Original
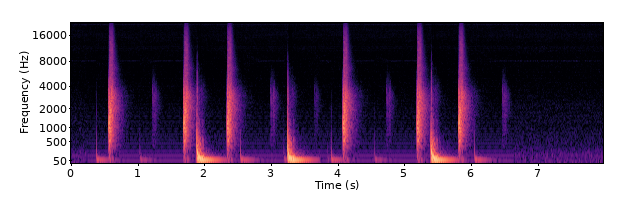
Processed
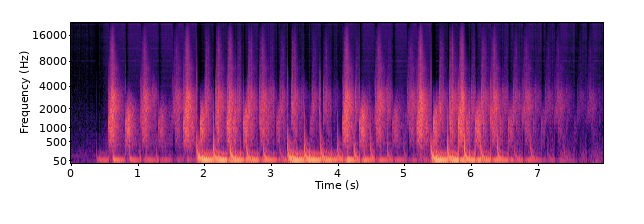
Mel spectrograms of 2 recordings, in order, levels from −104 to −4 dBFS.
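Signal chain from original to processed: compressor, threshold -29 dBFS, peak gain reduction 11.5 dB; split-band echo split 1700 Hz, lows 0.249 s, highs 0.481 s, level -3 dB; transient shaper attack -11 dB, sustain +11 dB; gain +4.5 dB

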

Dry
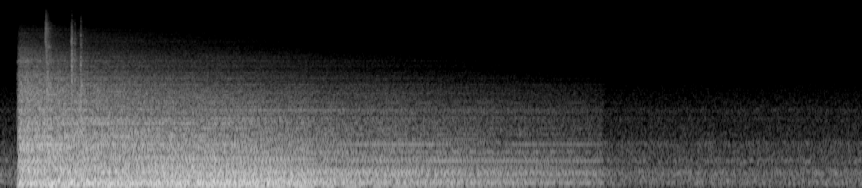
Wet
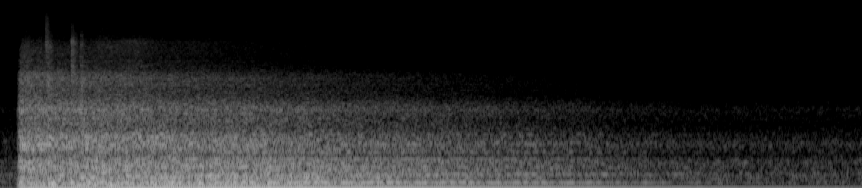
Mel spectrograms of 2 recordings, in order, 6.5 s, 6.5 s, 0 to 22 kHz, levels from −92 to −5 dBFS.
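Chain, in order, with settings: half-wave gain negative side -12 dB; ripple EQ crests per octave 1, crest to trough 8 dB; diffused feedback echo 0.463 s, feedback 41%, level -6 dB; low-pass opened by the level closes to 3000 Hz, open at -24 dBFS; ensemble effect; gain -7.5 dB

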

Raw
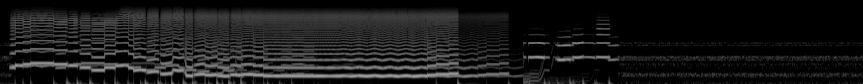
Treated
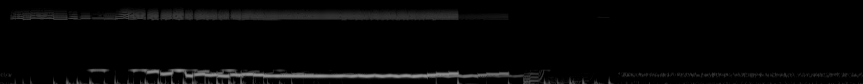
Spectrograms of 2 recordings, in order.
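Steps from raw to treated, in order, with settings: FFT band-reject 660–8300 Hz; dynamic EQ 190 Hz, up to +3 dB, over -49 dBFS, Q 0.78; gain -3.5 dB

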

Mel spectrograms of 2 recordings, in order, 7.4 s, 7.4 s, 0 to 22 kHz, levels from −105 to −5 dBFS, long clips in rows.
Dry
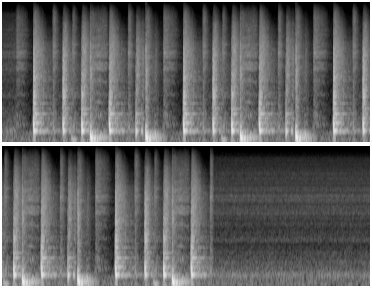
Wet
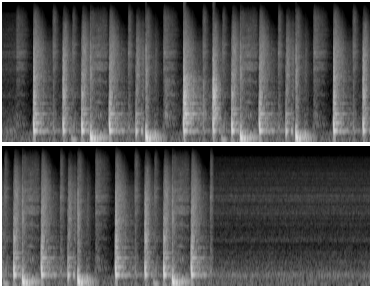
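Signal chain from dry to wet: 1.63–2.19 band shelf 1200 Hz +10.5 dB 2.5 oct; hard clip -12 dBFS, distortion -18 dB; gain -6.5 dB

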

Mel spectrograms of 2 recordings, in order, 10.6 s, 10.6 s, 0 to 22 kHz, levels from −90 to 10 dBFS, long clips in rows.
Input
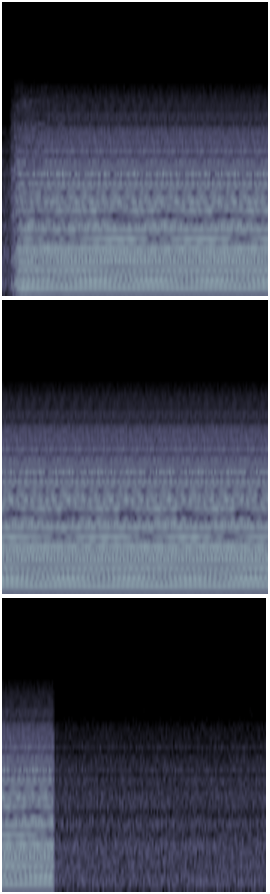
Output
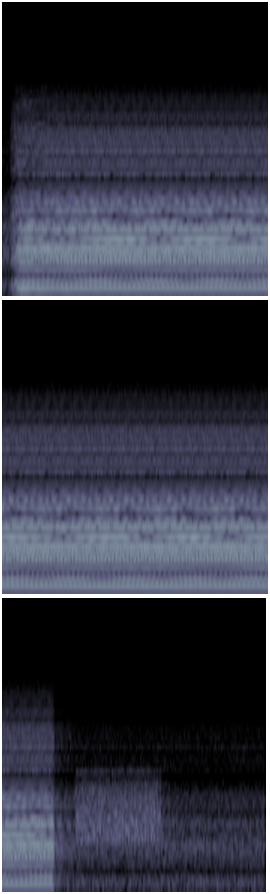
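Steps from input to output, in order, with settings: painted sound noise, 8.07–9.23, 710–2000 Hz -42 dBFS; fixed phaser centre 750 Hz, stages 4; on a send: feedback echo 0.118 s, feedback 57%, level -17.5 dB; on the sum: gain -2.5 dB

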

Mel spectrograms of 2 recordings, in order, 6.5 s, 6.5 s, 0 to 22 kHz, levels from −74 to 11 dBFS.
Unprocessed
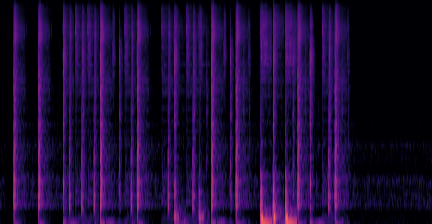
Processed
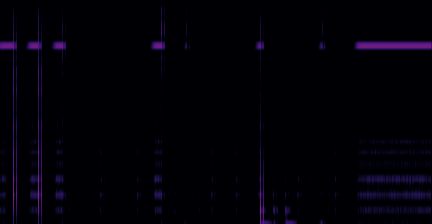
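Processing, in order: whine 9200 Hz -36 dBFS; robotiser 273 Hz; flipped gate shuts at -23 dBFS, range -34 dB; doubler 44 ms -7 dB

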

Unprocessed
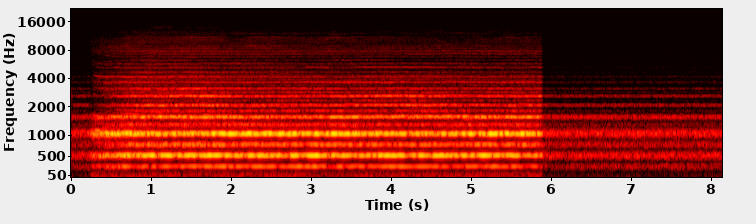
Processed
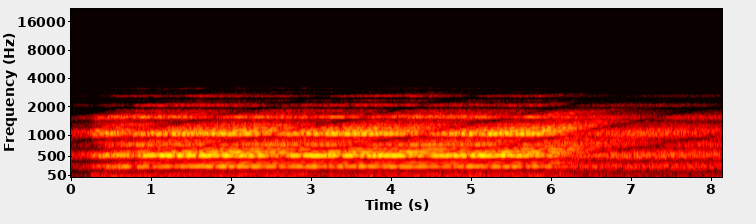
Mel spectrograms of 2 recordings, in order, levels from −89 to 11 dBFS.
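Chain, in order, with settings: frequency-shifting echo 0.262 s, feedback 46%, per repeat +74 Hz, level -12 dB; AGC gain up to 9 dB; on a send at -4.5 dB: reverb RT60 1.9 s, pre-delay 3 ms; on the sum: compressor, threshold -19 dBFS, peak gain reduction 9.5 dB; LPF 1300 Hz 24 dB/oct; cascading phaser rising 0.54 Hz; gain +2.5 dB

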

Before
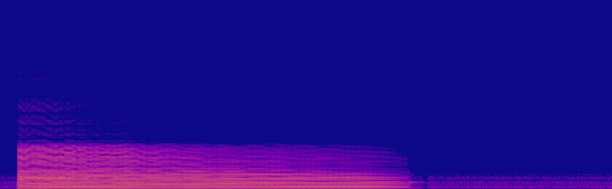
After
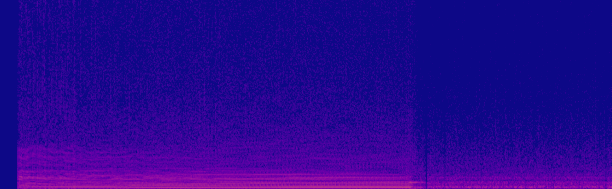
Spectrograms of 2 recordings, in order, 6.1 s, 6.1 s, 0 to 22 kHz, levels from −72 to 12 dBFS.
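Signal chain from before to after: resonator 250 Hz, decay 0.18 s, harmonics all, mix 50%; in parallel at -10 dB: sample-rate reducer 1100 Hz, jitter 0%; on the sum: reverse; compressor 16:1, threshold -43 dBFS, peak gain reduction 21.5 dB; reverse; companded quantiser 4-bit; gain +8 dB

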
